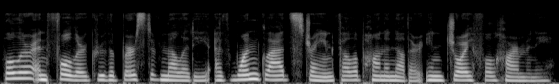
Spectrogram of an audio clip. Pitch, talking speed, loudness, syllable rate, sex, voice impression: 200 Hz, 195 wpm, -18 LUFS, 5.3 syllables/s, female, feminine, adult-like, slightly relaxed, powerful, soft, slightly muffled, fluent, refreshing, calm, friendly, reassuring, elegant, slightly lively, kind, modest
